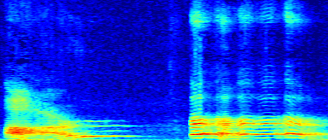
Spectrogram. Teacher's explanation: so if this is my mouth that is my tongue and when I say our I have to bring my tongue way back in my mouth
